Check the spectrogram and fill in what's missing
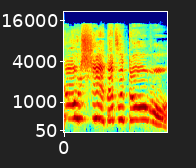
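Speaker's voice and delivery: high, gushing, laughing delivery. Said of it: "I'm like".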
